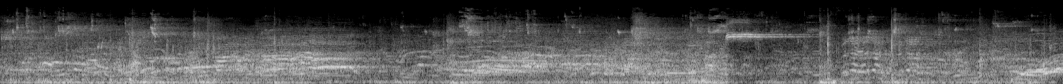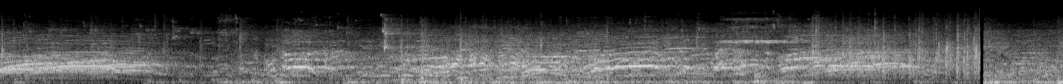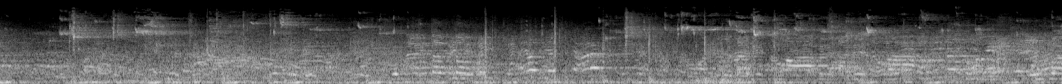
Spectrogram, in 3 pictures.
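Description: Basketball game sounds in a reverberant sports hall: a basketball bouncing on the hardwood court as it is dribbled, under the voices of players and spectators calling out. Two brief high squeaks or whistles are heard.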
